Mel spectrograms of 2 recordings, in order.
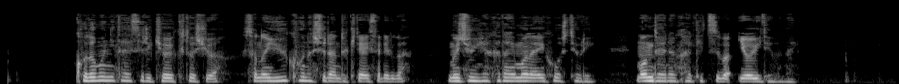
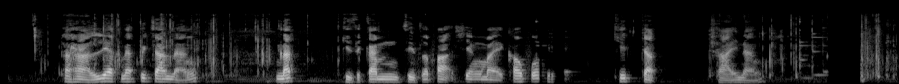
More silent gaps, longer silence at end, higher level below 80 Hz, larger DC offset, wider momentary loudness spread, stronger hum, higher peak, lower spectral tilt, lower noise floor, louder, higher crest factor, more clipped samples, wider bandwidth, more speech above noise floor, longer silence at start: second, none vs 8.33-8.41 s; first, 1.05 s vs 0.1 s; first, -64 dBFS vs -70 dBFS; neither; second, 12 LU vs 20 LU; neither; second, -4 dBFS vs 0 dBFS; about the same, -5 dB/octave vs -4.5 dB/octave; first, -71 dBFS vs -44 dBFS; about the same, -23 LUFS vs -24 LUFS; about the same, 20 dB vs 24 dB; neither; about the same, 11.5 kHz vs 11.5 kHz; first, 49 dB vs 20 dB; first, 0.75 s vs 0.35 s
